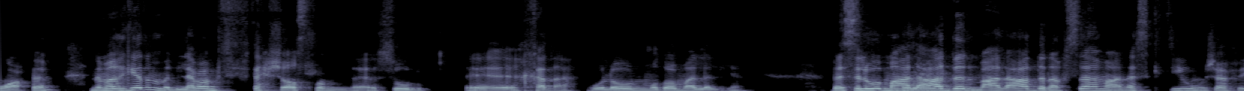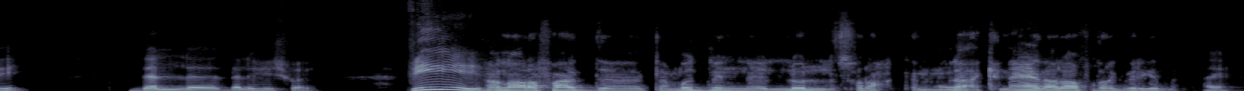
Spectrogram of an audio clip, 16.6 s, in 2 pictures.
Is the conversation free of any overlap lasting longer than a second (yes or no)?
yes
